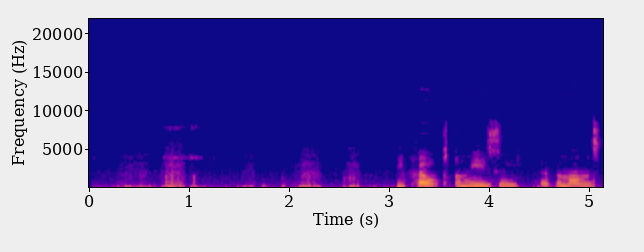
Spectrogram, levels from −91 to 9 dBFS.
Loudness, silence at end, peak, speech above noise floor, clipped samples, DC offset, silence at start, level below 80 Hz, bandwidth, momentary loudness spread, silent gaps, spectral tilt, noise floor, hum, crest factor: -31 LUFS; 0.05 s; -12 dBFS; 32 dB; under 0.1%; under 0.1%; 0.35 s; -60 dBFS; 8.6 kHz; 25 LU; none; -6.5 dB/octave; -61 dBFS; none; 22 dB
